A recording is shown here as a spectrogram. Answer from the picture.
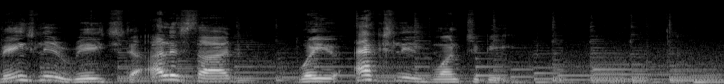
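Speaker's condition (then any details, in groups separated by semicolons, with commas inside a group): Cerebral palsy; legs affected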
